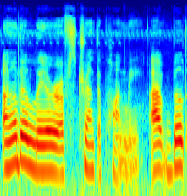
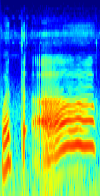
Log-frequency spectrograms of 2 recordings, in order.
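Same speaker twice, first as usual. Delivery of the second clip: mock baffled; 9 semitones higher, much slower than usual. Baffled reaction to the question.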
